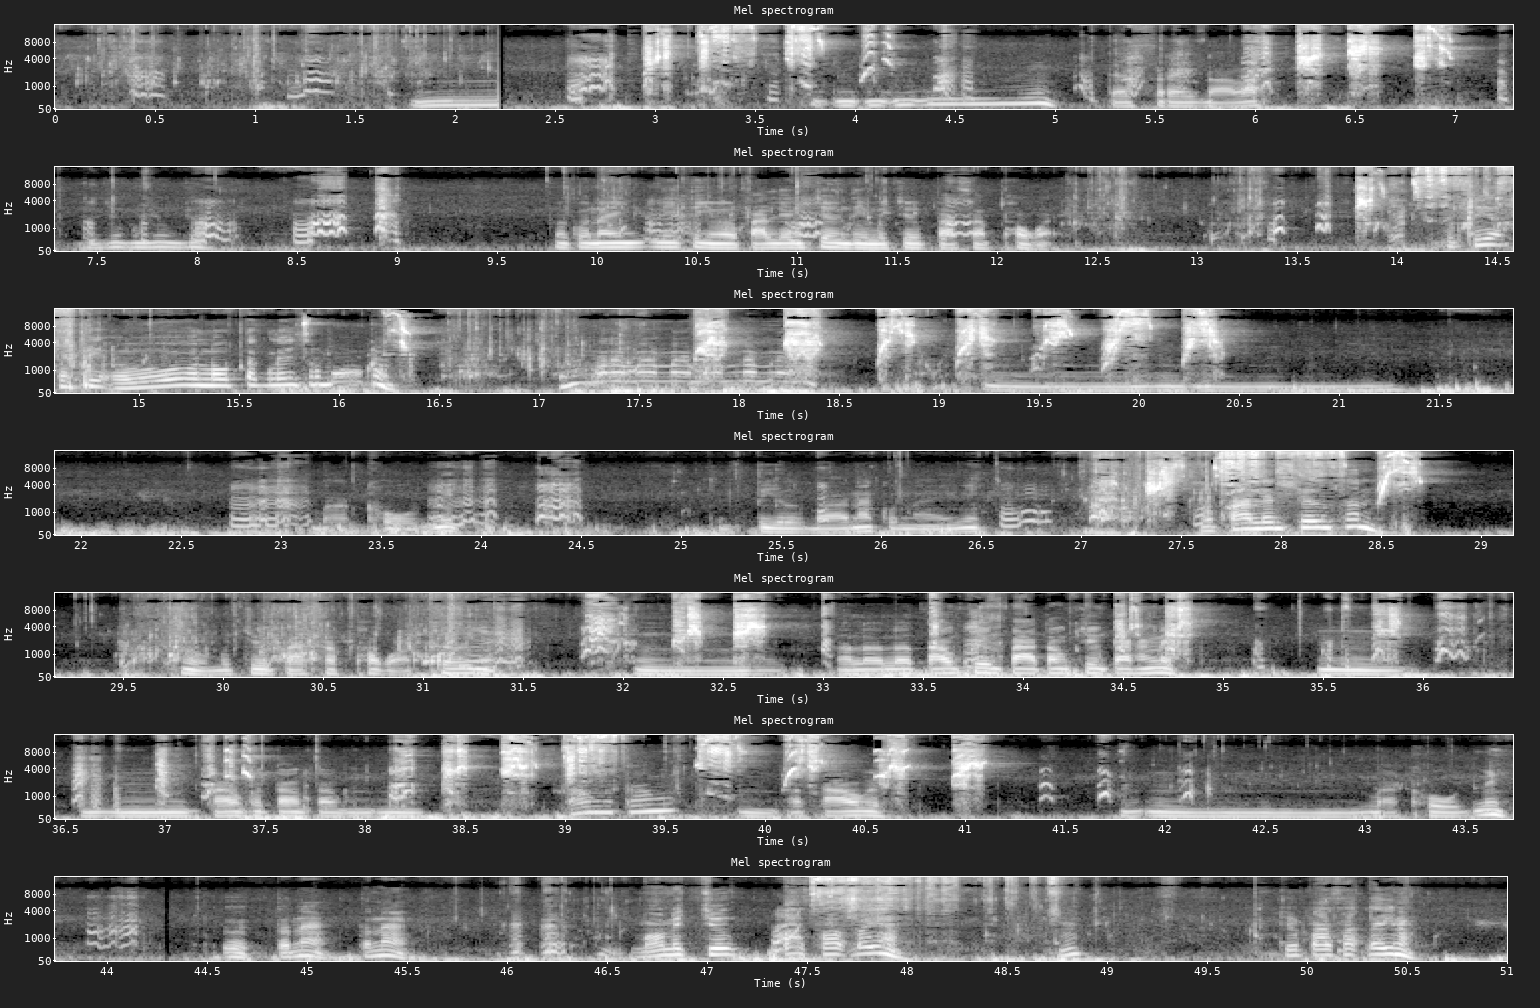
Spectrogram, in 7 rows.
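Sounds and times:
water splashing: 0.0 - 2.3, 9.8 - 20.3, 25.0 - 28.7, 29.4 - 32.4
baby monkey squealing: 2.5 - 9.1, 13.3 - 14.7, 15.8 - 16.5, 17.5 - 20.5, 22.8 - 24.6, 26.6 - 28.8, 31.2 - 42.2, 43.9 - 44.2, 47.4 - 48.8
man talking: 3.9 - 6.2, 14.2 - 16.3, 23.2 - 24.1, 25.2 - 26.6, 29.8 - 34.8, 36.6 - 38.4, 41.8 - 43.8, 46.6 - 48.1, 49.8 - 50.6
person humming: 19.2 - 21.3.

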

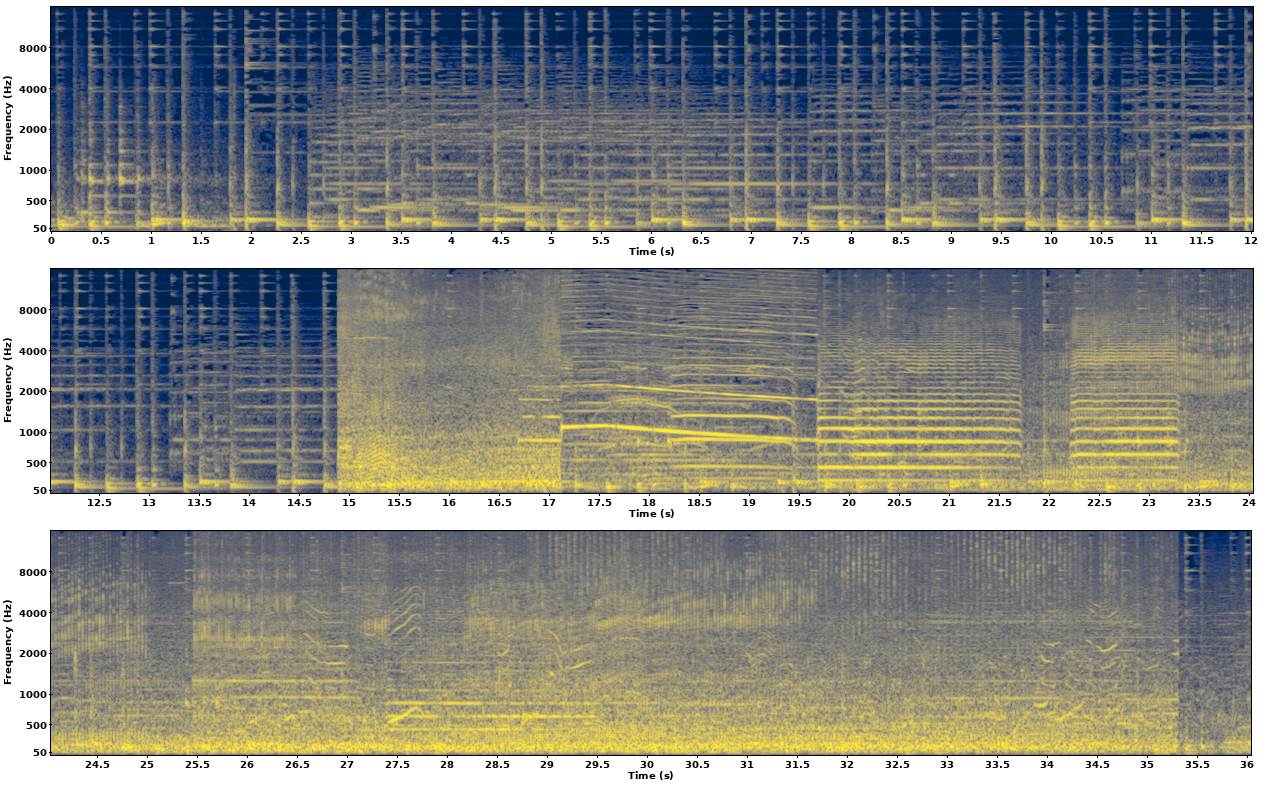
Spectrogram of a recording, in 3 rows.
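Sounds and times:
street crowd: 14.8 - 36.0
loud horn blasts: 14.9 - 35.3
traffic noise: 14.9 - 36.0.

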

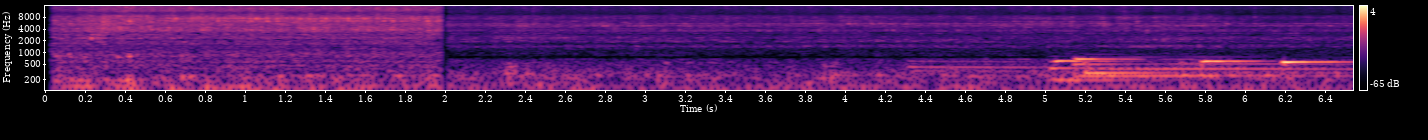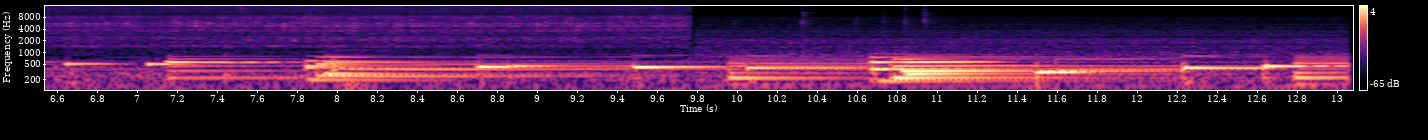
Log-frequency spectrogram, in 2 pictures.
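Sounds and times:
tap water running into sink: 0.1 - 9.8
background music with held notes: 4.4 - 13.0.

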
